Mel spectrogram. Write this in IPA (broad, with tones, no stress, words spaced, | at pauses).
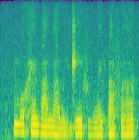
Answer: mo˦hɛ̃˦ba˧ na˨wi˨d͡ʒĩ˧ fi˨wɛ̃˧k͡pa˧ fã˦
